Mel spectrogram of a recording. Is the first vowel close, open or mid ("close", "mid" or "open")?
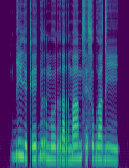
close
